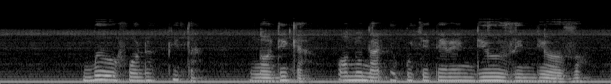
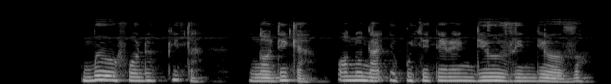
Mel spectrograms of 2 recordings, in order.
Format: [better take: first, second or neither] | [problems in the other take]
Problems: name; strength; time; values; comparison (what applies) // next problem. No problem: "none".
second | background sound (Mechanical fan); 5 dB below the speech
